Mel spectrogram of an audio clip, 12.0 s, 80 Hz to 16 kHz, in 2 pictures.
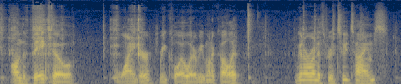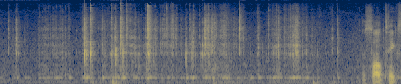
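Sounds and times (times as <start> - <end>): cable and carabiner rattling on metal: 0.0 - 12.0
faint steady hum: 0.0 - 12.0.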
